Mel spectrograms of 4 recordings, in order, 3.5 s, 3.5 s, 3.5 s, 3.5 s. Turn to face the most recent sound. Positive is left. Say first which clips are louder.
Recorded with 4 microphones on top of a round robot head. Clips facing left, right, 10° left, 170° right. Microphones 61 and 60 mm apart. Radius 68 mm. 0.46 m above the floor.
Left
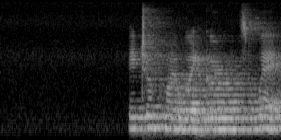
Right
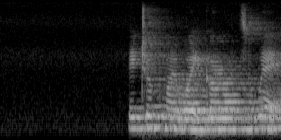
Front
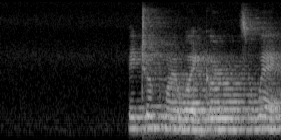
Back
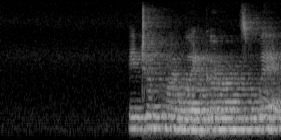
# even, front 3 dB
turn(degrees=-25)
